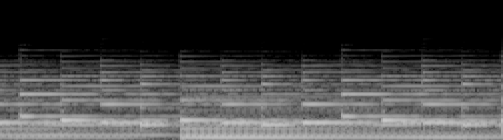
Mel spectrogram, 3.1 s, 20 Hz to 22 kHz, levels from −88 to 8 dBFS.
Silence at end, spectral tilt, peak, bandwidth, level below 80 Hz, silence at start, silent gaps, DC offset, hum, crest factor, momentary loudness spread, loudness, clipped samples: 0 s; -11.5 dB/octave; -6 dBFS; 4.5 kHz; -46 dBFS; 0 s; none; under 0.1%; none; 12 dB; 2 LU; -18 LUFS; under 0.1%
